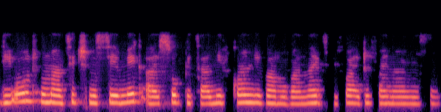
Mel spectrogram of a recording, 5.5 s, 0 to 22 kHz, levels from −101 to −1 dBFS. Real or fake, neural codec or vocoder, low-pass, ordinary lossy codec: fake; vocoder, 22.05 kHz, 80 mel bands, WaveNeXt; 7.2 kHz; Opus, 32 kbps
